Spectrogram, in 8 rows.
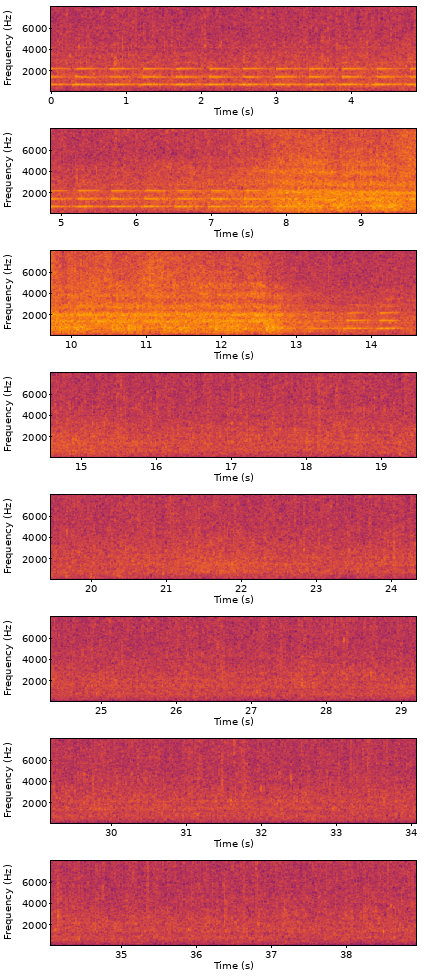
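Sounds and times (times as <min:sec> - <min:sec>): steady high tone: 0:00.0 - 0:14.8
electric train passing: 0:00.0 - 0:16.0, 0:21.2 - 0:22.4
heavy rain: 0:00.0 - 0:38.9.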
